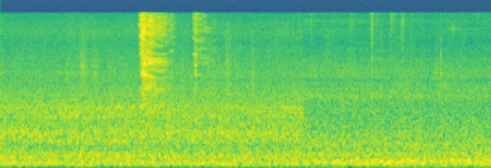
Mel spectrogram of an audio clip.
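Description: A steady, dense low rumble of airplane cabin engine drone fills the whole stretch, loud and unbroken, with a brief hissy rustle near the start and no talking.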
